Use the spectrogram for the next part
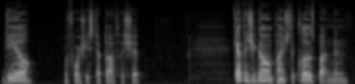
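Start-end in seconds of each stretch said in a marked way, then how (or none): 0.1-0.5 a quick, louder call back; called over shoulder. Acted. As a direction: fling the word back over your shoulder. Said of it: "called over her shoulder".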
